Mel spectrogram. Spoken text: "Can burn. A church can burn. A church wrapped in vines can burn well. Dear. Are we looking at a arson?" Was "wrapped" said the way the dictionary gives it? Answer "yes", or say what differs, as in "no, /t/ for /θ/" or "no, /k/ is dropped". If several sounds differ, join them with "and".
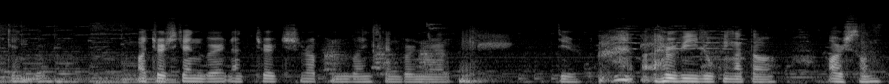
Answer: no, /t/ is dropped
